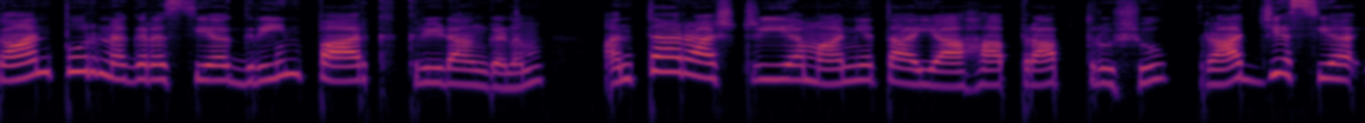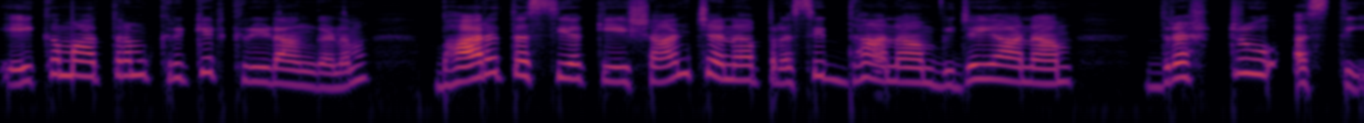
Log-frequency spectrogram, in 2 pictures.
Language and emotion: Sanskrit, neutral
